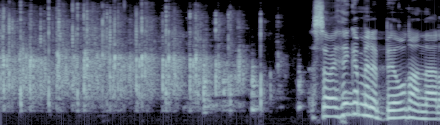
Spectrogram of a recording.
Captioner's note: audience applauds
